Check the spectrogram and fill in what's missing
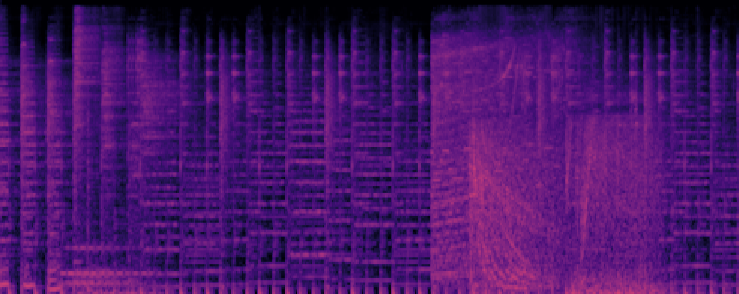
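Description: Water gun firing in the Wild Arms video game, a loud, dense rapid-fire burst of repeated crashing shots that swells into a roaring blast, with no talk over it.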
